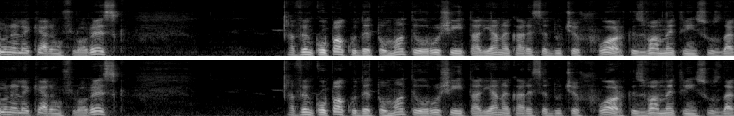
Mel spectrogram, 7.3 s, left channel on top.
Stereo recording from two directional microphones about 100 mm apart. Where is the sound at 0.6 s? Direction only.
25° right (ahead or behind).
